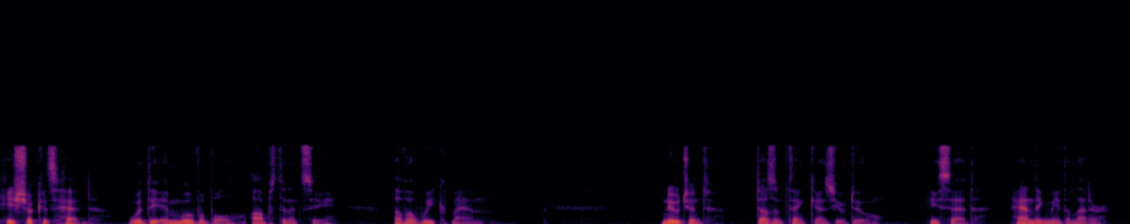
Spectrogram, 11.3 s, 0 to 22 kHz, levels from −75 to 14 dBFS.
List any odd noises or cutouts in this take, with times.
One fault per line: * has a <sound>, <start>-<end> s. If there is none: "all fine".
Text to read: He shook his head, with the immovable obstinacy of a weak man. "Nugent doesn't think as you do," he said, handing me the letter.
all fine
